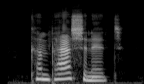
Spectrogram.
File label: "compassionate", english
